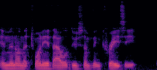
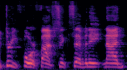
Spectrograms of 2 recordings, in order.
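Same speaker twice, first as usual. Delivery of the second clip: ordinary delivery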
